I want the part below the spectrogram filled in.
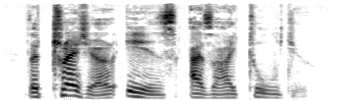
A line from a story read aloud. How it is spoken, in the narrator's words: he said firmly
